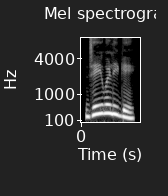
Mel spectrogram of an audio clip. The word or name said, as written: ಜೇವಳಿಗೆಯ್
